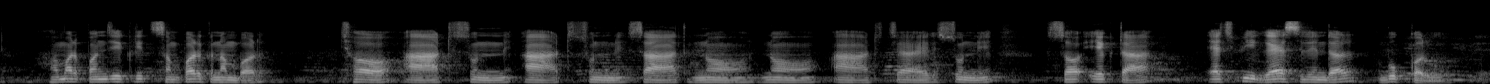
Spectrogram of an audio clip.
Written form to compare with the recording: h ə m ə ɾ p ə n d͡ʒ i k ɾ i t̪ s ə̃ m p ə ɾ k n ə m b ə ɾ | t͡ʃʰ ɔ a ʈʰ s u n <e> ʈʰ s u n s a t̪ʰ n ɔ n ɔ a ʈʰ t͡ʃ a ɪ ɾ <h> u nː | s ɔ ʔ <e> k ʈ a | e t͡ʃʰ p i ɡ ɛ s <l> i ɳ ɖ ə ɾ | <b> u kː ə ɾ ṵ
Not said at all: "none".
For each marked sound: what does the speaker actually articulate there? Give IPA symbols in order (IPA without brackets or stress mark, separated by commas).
a, s, e, l, b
